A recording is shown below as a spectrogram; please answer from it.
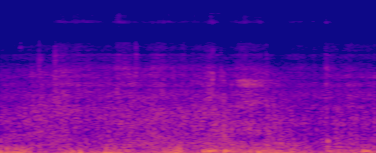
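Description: Wind gusting against plastic masking sheet taped over a wheel for paint, a constant loud rumbling roar with soft flapping rustles, close to the microphone.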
